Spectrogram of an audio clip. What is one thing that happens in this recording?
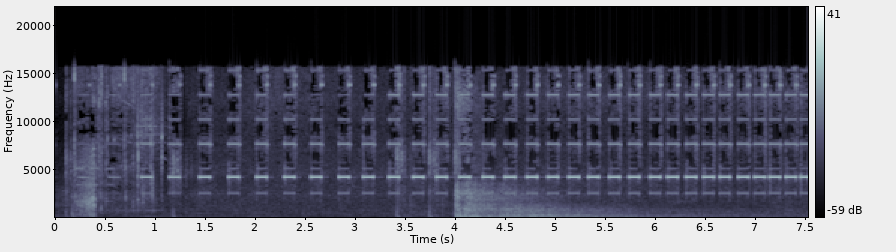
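A bomb beeps steadily and quickly.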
